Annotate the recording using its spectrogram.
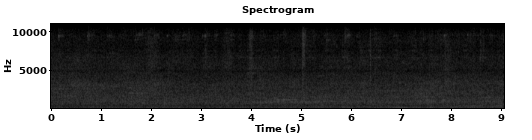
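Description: Footsteps of people walking on pavement patter nearby.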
